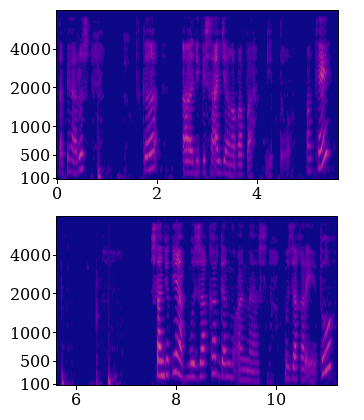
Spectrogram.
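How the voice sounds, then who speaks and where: Dictating slowly in a spelling lesson, this Indonesian-accented woman draws out example words one syllable at a time. Her voice is medium-pitched and a little mellow, on a lo-fi recording.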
